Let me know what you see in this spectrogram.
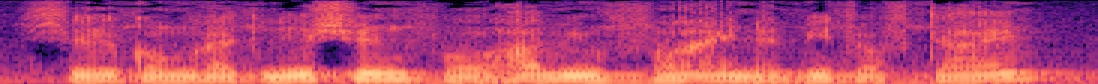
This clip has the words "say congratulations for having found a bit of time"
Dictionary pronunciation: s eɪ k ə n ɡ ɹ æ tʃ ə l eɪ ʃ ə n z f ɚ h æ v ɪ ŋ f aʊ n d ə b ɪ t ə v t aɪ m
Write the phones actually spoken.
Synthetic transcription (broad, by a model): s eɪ k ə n ɡ ɹ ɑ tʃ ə l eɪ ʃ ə n f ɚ h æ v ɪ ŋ f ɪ n d ə b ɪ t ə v t aɪ m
